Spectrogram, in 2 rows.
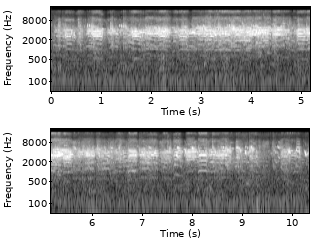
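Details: A dense chorus of nasal, squeaky calls, like toy trumpets, chattering without pause, from gray hen (female) zebra finches of 2019 being prepared for the upcoming show season. Finding: Zebra finch.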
